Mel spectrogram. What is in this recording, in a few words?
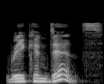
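"recondense", British English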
